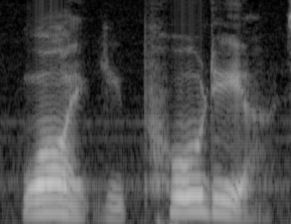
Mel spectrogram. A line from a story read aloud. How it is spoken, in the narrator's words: sighed Mrs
